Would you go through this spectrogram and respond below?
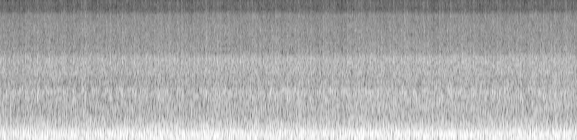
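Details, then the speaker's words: Engine running again after head work, though an ARP head bolt leaked and later snapped: a steady, even low rumble with no knocks or misses. Normal idle. "now you can see it runs hmm that's about it sounds good"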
